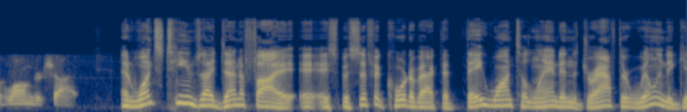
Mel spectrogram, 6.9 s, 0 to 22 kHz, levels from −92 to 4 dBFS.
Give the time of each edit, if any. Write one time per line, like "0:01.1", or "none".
none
